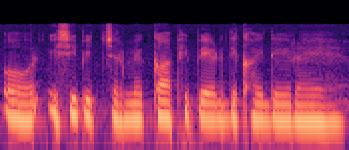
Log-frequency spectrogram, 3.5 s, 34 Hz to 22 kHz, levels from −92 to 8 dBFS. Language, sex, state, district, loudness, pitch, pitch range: Hindi, male, Uttar Pradesh, Saharanpur, -15 LUFS, 130 Hz, 125-145 Hz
